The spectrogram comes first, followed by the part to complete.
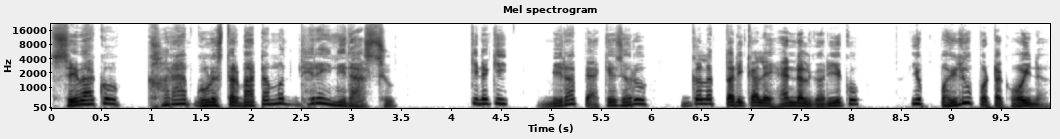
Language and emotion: Nepali, sad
